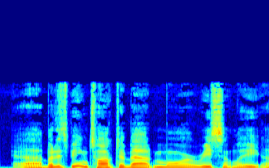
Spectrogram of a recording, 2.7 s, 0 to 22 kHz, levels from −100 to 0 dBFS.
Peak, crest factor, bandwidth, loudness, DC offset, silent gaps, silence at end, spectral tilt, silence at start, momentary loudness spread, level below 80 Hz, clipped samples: -8 dBFS; 16 dB; 11.5 kHz; -26 LUFS; under 0.1%; none; 0 s; -6 dB/octave; 0.15 s; 5 LU; -52 dBFS; under 0.1%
